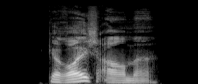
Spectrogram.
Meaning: inflection of geräuscharm: 1. strong/mixed nominative/accusative feminine singular 2. strong nominative/accusative plural 3. weak nominative all-gender singular
- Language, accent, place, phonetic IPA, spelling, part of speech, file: German, Germany, Berlin, [ɡəˈʁɔɪ̯ʃˌʔaʁmə], geräuscharme, adjective, De-geräuscharme.ogg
